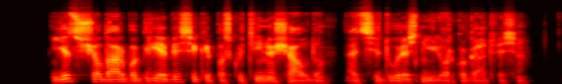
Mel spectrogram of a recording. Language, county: Lithuanian, Vilnius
